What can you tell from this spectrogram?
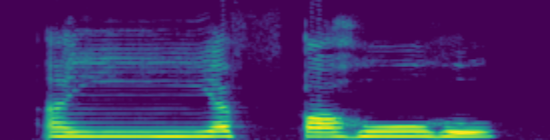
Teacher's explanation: کلمت ان کے آخری میں نون ساکن ہے، پھر حرف الیا ہے کلمت یفقہوہ، یا حروف الادغام بغنہ میں سے ہے، اور ادغام کا معنی ہے حرف کو حرف میں داخل کرنا، تو ہم نون ساکن کو یا میں ملا کے غنہ اور تشدید کے ساتھ یہ حکم کو ادا کریں گے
